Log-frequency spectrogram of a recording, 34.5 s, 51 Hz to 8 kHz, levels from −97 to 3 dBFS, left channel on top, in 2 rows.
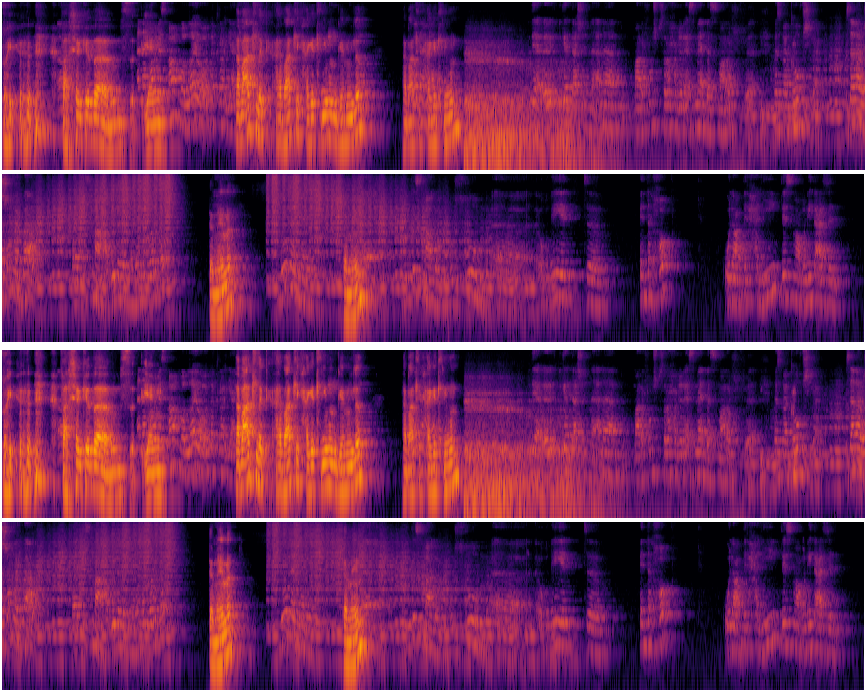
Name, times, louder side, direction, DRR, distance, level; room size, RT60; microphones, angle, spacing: voice 1, 0.0-3.2 4.7-7.3 8.0-9.2 21.4-21.9 24.1-24.5, right 4 dB, 90° right, 0.6 m, -28 dB
voice 2, 1.1-1.4 2.7-5.2 6.4-6.7 7.1-7.3 8.2-8.8 10.5-16.4 16.9-18.0 18.6-20.6 21.4-21.9 22.7-23.7 24.4-28.6 28.9-29.3 30.0-30.6 31.7-33.9, equal, 5° left, 3.3 m, -46 dB
sound 1, 9.2-12.3, equal, 70° right, 2.6 m, -41 dB
sound 2, 14.5-20.7 22.5-28.8, left 2 dB, 55° left, 2.9 m, -48 dB
16.5 x 7.8 x 7.7 m
head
